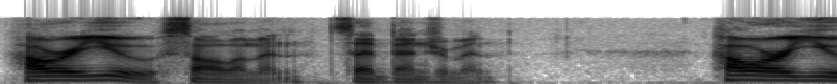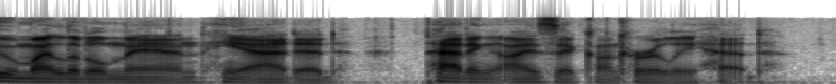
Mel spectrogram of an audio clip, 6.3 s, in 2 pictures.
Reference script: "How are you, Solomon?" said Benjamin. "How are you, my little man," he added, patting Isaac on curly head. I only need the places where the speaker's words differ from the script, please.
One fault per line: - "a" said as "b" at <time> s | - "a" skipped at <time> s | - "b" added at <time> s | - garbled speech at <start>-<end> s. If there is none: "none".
none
